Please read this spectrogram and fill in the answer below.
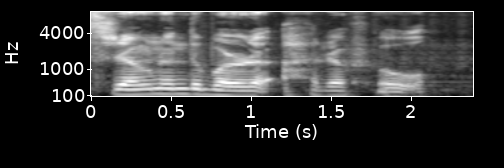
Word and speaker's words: Хорошо: This is shown in the word Хорошо. The first О is pronounced as a ə, the second ɐ, and the third oh.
